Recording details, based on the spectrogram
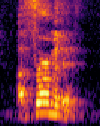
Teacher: I think you remember that the T becomes the D. Why? Because it is between two vowels. They're voiced.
